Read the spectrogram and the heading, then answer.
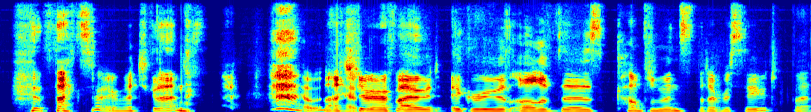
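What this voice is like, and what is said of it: Lyrical Irish accent. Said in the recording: “lyrical Irish accent”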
